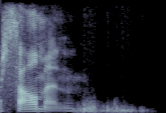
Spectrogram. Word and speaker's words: salmon: So it's salmon is the word for this one. Very good. It's a silent L. So you do not say the L.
